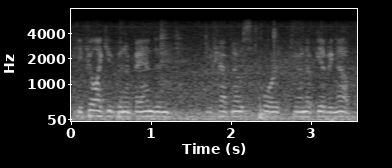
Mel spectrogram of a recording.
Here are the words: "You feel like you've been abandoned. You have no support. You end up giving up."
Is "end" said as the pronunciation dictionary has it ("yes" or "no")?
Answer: no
